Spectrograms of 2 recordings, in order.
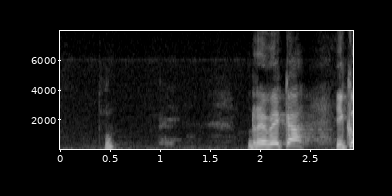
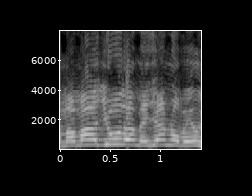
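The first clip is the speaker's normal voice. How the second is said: put-on scared child; 10 semitones higher than usual. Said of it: "Y el niño camina".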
